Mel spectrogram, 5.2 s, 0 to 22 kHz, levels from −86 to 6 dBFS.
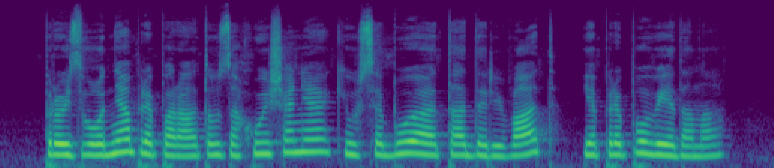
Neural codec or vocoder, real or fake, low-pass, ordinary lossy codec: none; real; 19.8 kHz; Opus, 64 kbps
